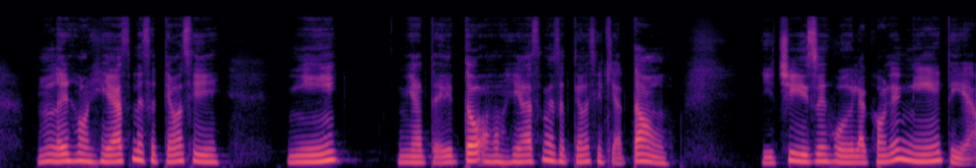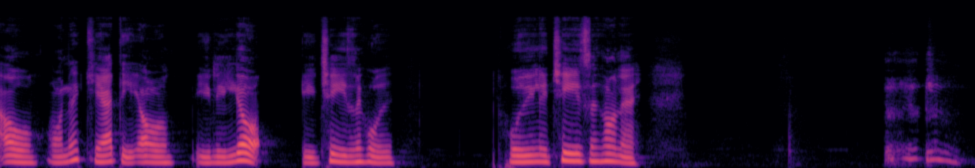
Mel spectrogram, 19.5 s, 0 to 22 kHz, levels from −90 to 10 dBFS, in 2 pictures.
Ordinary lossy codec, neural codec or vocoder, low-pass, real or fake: none; codec, 44.1 kHz, 3.4 kbps, Pupu-Codec; 14.4 kHz; fake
